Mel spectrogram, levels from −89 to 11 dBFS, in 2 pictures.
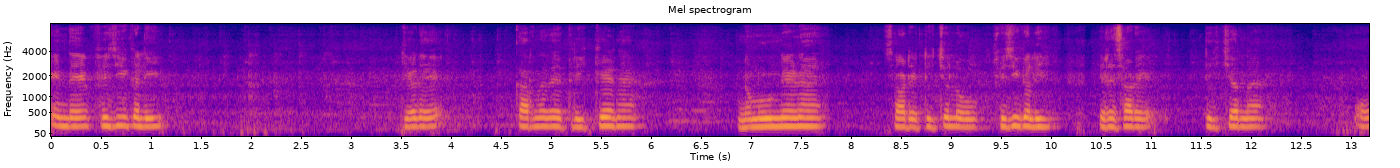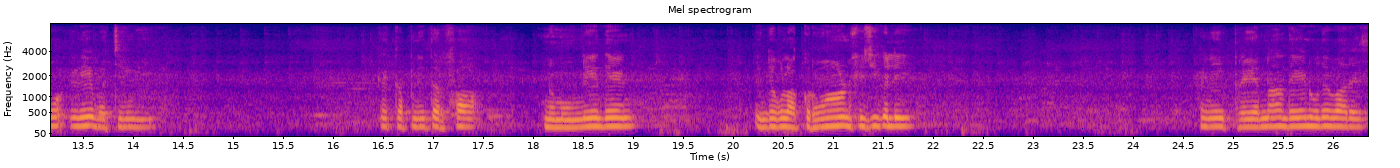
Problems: echo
